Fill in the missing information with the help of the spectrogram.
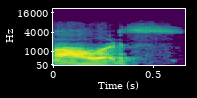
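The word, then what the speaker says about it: hours: 2 आवर्स, फॉर 2 आवर्स, आवर्स as silent है, आवर्स कहेंगे, ये इसको हावर्स नहीं कहेंगे।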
